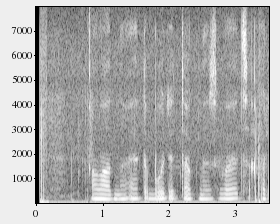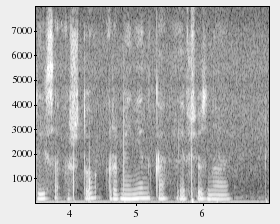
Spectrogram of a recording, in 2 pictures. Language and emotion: Russian, neutral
